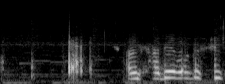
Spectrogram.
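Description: A faint, muffled voice with a few scattered clicks and a short hiss, much quieter than the studio speech around it.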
